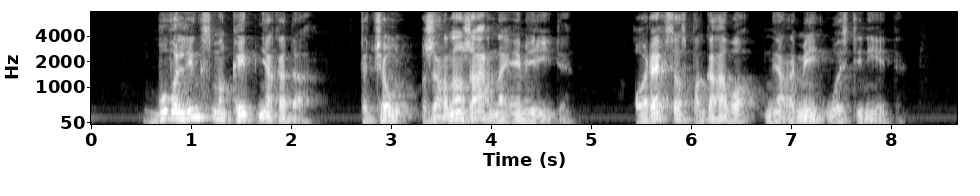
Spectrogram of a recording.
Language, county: Lithuanian, Vilnius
